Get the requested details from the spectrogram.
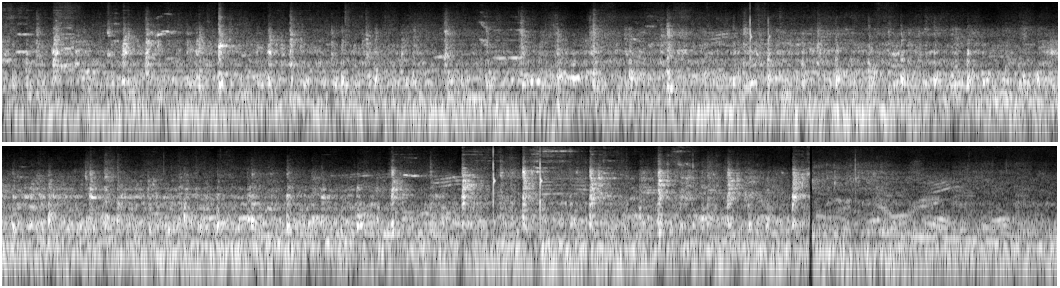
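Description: Metal tank tracks clank and rattle.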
